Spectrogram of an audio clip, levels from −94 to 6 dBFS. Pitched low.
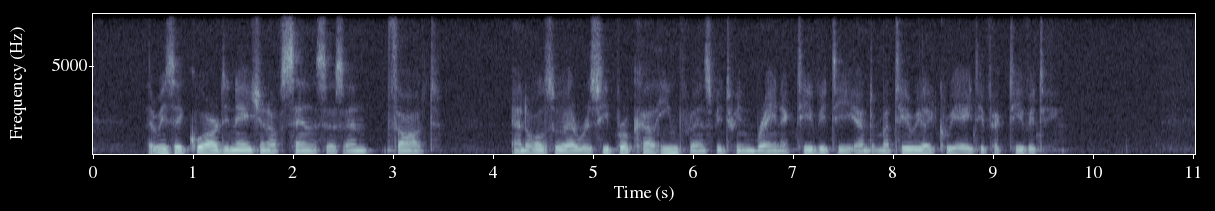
Yes: low, 130 Hz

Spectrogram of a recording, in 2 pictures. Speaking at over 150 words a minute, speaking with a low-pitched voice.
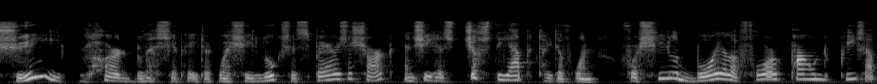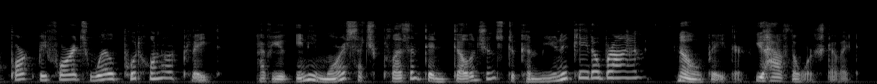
No: average, 190 wpm; high, 210 Hz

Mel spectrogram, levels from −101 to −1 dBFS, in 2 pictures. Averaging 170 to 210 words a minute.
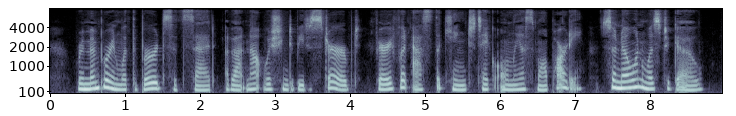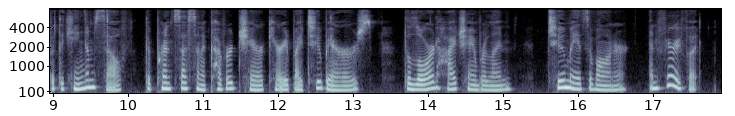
Yes: average, 175 wpm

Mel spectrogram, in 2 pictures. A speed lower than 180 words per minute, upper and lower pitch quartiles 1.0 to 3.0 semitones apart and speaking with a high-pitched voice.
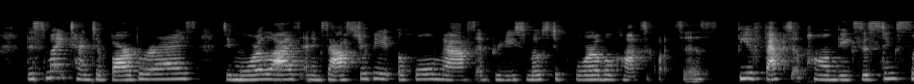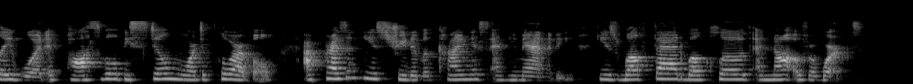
Yes: average, 155 wpm; narrow, 2.6 semitones; high, 220 Hz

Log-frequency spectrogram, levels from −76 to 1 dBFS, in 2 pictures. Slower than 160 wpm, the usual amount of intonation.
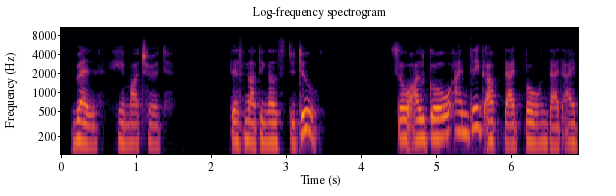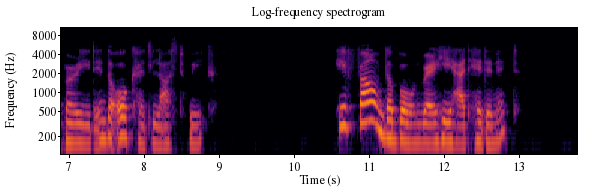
Yes: average, 145 wpm; average, 3.3 semitones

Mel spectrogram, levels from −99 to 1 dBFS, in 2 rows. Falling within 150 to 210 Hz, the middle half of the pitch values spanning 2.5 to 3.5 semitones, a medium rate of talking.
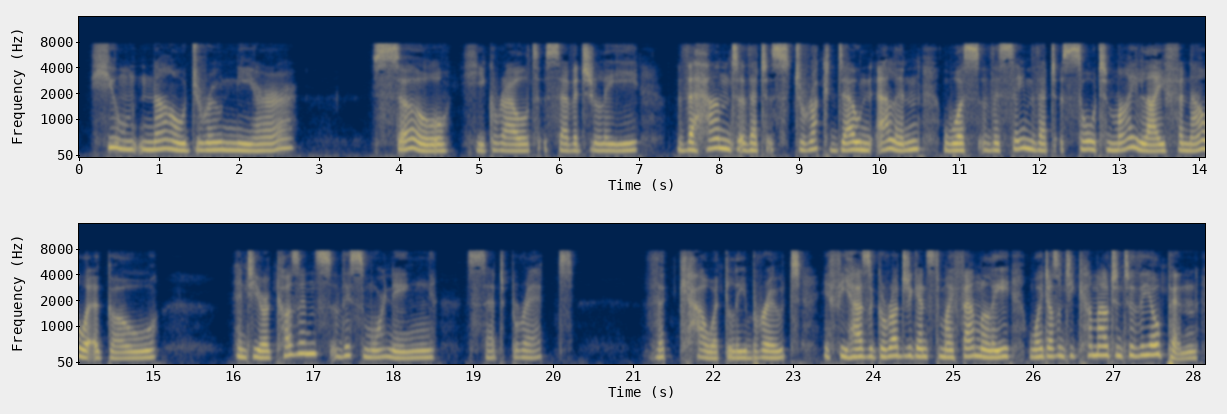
No: high, 190 Hz; average, 3.2 semitones; slow, 105 wpm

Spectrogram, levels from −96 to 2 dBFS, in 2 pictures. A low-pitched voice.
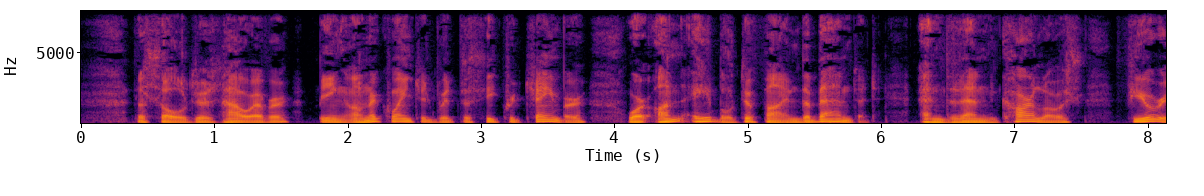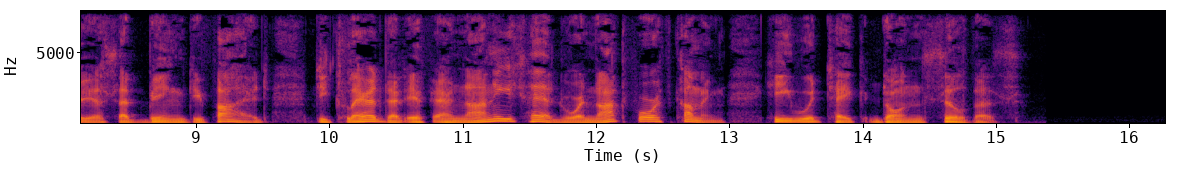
Yes: very low, 90 Hz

